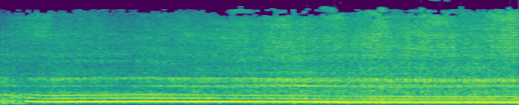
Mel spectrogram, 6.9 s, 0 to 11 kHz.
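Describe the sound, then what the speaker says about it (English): A McLaren 675 LT engine holds a loud, steady high-rev drone after a brief initial surge, a continuous close-up roar with no voices. "Sounds more like a 675 LT to me."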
